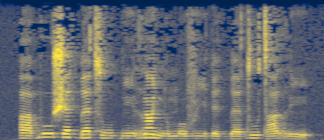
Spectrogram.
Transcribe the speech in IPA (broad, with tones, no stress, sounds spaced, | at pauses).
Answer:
a˨ b uː˦ ʃ ɛ˦ ɡ͡b ɛ˦ t͡s uː˨ ɡ͡b ĩ˨ r ã˦ ɲ ʊ˨ m o˨ v i˨ ɗ ɪ˨ ɡ͡b ɛ˨ d uː˦ d a˨˦ r ĩ˨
